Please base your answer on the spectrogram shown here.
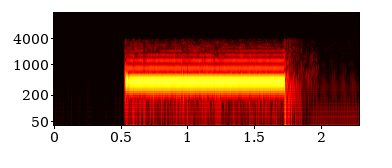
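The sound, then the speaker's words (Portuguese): A single steady telephone ringback tone sounds as a call is placed, one loud, even, mid-pitched beep of just over a second, with nothing else around it. “Eu agora vou ligar. Vamos ver se pega!”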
